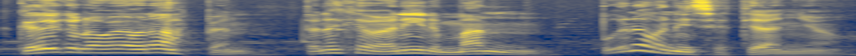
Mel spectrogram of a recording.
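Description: An actor playing a breezy, insistent, carefree bachelor friend in a naturalistic audio drama, with a Rioplatense Argentine accent. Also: male voice, fairly high pitch, huge pitch swings, fast, soft background music. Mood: egging on. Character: pushy, carefree bachelor buddy, cheerfully scheming.

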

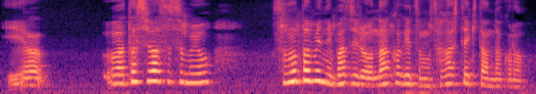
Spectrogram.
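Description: A woman playing a bewildered but determined snowmobile mechanic in a radio drama, talking casually and haltingly with disbelief. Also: a little high, close to an everyday voice.

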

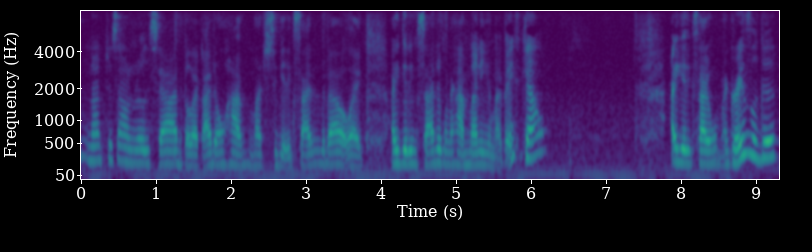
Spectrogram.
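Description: Soft-spoken rambling young woman. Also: mid-range voice. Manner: rambling, full of likes and restarts; soft-spoken, tends to mumble. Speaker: vlogger. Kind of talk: casual monologue to camera.

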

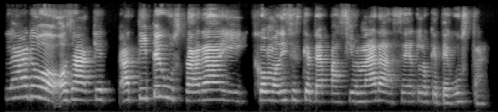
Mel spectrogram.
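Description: A woman with a Mexican Spanish accent hosting a casual interview podcast, upbeat and quick with enthusiastic exclamations. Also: a little high, fairly even intonation, sharp tone. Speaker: podcast host.

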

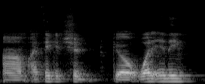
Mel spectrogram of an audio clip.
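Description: A young man with a stuffy, congested voice hosts a casual sports podcast. He rambles along, full of ums and restarts, in an everyday mid-range pitch. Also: fairly even intonation, moderate pace, warm tone. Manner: rambling, many fillers and restarts. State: stuffy from allergies. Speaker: podcast host.

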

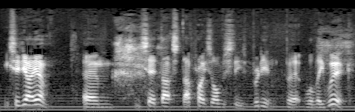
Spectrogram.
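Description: A man's voice: mid-range voice, a little fast, a little hiss or hum, low-quality recording. A middle-aged man, a lisp and a stammer, telling a story on his podcast, swearing freely and repeating words. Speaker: podcast host. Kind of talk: storytelling monologue. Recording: loud music behind voice.

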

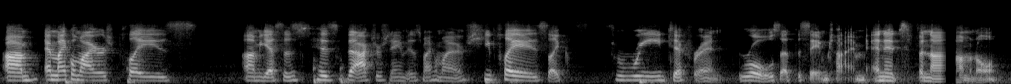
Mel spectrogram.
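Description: A woman's voice: lowish voice, unhurried, pushed and bright, lo-fi sound. A woman co-hosting a livestream podcast, bantering casually and teasing her co-host.

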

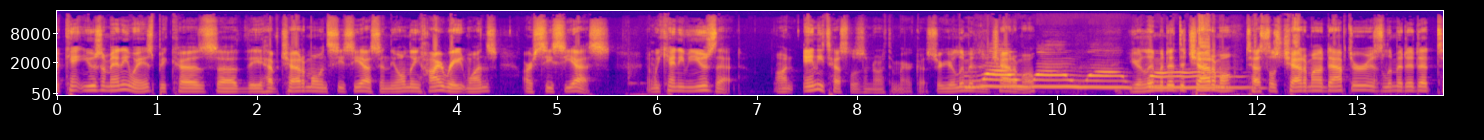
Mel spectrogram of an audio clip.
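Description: A man's voice: on the high side, lively intonation, fast, no echo. Man, 30s, podcast host; casual and chatty, dry close sound. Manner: chatty, laughs often, frequent fillers. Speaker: podcast host reading listener questions.

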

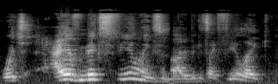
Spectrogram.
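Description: A man talking casually as a podcast co-host, in a halting, conversational way. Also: high voice, animated. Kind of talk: casual chat about movie news. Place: indoor room with echo. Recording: echoey room, distant from mic.

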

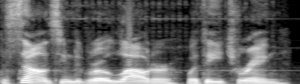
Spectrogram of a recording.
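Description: A man's voice: medium pitch, fairly even intonation, moderate pace, a bit bright, no room sound. A man reading a horror story as an audiobook narrator, in a dramatic scripted style.

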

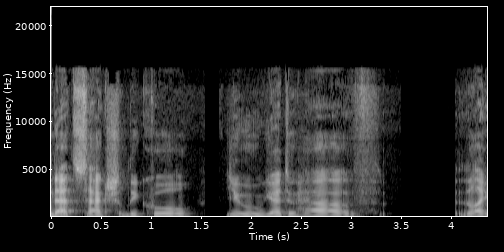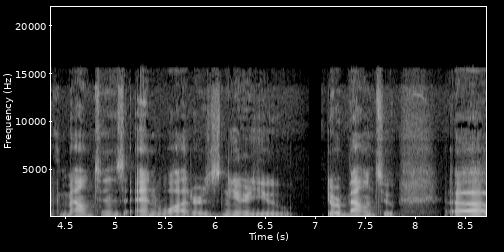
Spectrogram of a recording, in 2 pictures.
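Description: A man's voice: sits low, darkish tone, smooth. A man hosting a podcast, asking questions in a laid-back, chatty way with casual slang. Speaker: podcast host.

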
